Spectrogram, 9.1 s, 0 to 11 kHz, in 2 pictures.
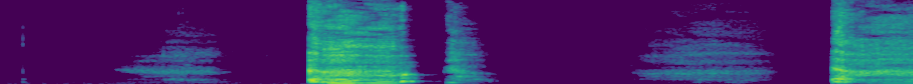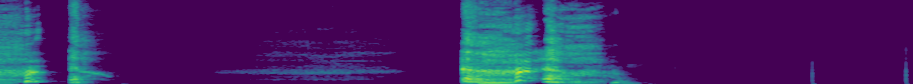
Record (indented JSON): {
  "three_cough_length": "9.1 s",
  "three_cough_amplitude": 32767,
  "three_cough_signal_mean_std_ratio": 0.33,
  "survey_phase": "beta (2021-08-13 to 2022-03-07)",
  "age": "18-44",
  "gender": "Female",
  "wearing_mask": "No",
  "symptom_none": true,
  "smoker_status": "Never smoked",
  "respiratory_condition_asthma": false,
  "respiratory_condition_other": false,
  "recruitment_source": "REACT",
  "submission_delay": "1 day",
  "covid_test_result": "Negative",
  "covid_test_method": "RT-qPCR",
  "influenza_a_test_result": "Negative",
  "influenza_b_test_result": "Negative"
}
